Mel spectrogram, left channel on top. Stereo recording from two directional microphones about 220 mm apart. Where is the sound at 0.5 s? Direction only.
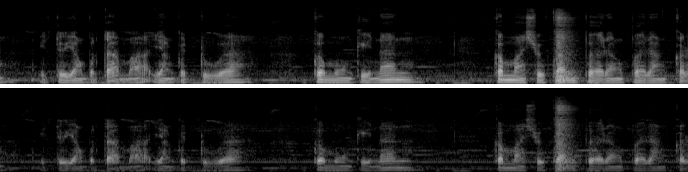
30° left (ahead or behind).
